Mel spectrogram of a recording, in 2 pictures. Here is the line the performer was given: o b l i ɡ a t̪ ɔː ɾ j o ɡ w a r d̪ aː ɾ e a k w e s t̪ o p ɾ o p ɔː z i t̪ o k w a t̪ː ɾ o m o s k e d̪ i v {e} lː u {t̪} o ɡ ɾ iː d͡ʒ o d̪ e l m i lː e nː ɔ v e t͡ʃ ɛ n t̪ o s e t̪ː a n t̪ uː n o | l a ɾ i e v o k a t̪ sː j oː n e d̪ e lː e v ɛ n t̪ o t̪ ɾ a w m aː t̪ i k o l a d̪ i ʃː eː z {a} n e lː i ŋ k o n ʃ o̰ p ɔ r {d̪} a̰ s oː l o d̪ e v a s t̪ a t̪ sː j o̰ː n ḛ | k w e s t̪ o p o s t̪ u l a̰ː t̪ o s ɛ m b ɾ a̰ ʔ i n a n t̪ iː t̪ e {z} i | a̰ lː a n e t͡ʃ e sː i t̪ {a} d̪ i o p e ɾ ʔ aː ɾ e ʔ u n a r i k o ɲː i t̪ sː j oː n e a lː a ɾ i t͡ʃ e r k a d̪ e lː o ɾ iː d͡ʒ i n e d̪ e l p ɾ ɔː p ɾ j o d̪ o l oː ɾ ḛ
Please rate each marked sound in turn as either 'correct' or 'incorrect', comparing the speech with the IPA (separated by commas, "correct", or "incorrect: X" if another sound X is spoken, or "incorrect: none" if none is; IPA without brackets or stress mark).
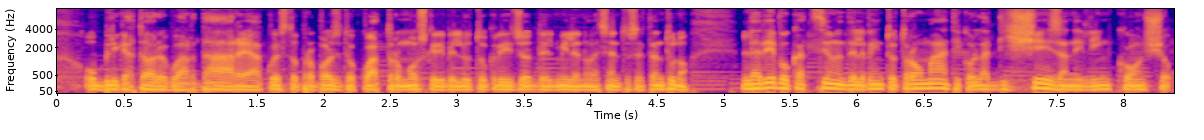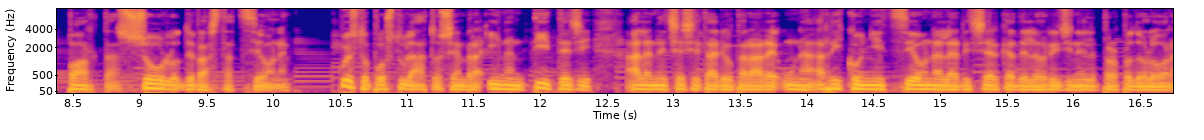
correct, correct, correct, incorrect: t̪, correct, correct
